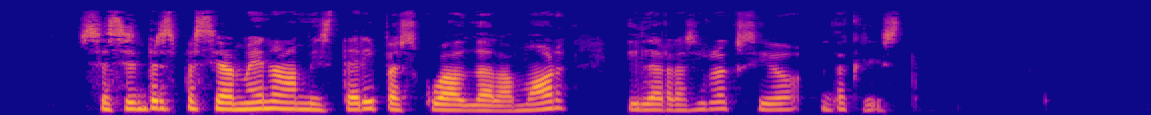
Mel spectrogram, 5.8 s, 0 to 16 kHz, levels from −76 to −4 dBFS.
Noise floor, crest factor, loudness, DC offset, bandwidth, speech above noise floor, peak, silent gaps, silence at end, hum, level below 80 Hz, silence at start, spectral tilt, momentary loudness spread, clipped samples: -76 dBFS; 20 dB; -21 LUFS; under 0.1%; 11.5 kHz; 55 dB; -2 dBFS; none; 1.25 s; none; -72 dBFS; 0.4 s; -4.5 dB/octave; 14 LU; under 0.1%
